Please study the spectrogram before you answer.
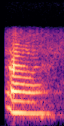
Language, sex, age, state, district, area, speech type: Bodo, female, 18-30, Assam, Chirang, urban, conversation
